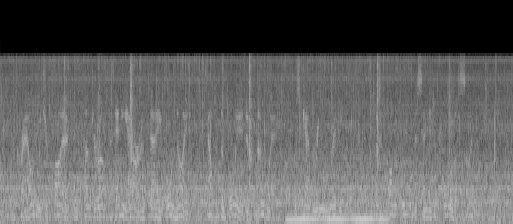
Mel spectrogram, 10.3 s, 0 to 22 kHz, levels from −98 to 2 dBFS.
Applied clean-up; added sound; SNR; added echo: none; Bowed string instrument + Boiling; -4 dB; none.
